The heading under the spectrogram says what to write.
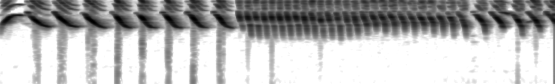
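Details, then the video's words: Long-rolling canary song for training: a run of sharp descending whistles, then a long rapid rattling roll of tightly packed notes lasting about three seconds before looser slurs return. "Canary Singing Training, Kenari Gacor Ngerol Panjang,Pancingan Kenari Macet, Masteran Kenari Paud"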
